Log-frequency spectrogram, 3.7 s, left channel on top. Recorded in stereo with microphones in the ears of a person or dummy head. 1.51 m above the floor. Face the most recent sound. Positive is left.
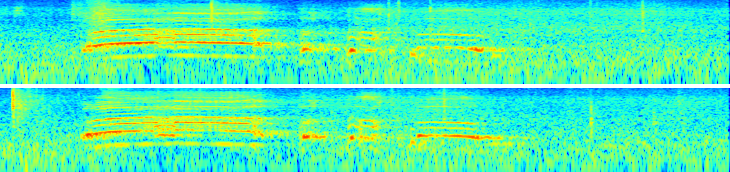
turn(degrees=-5)  # may be behind; listen again after turning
